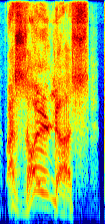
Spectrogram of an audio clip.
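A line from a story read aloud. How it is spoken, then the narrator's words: Roaring. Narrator (German): brüllte Hagrid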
